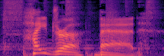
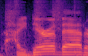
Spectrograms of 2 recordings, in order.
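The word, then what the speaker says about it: Hyderabad: Also, yes, it's Hydra bad, not Hydera bad or whatever it is that I said.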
